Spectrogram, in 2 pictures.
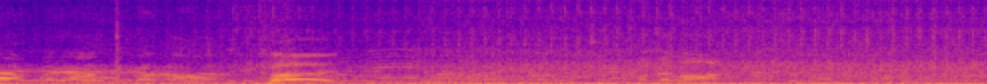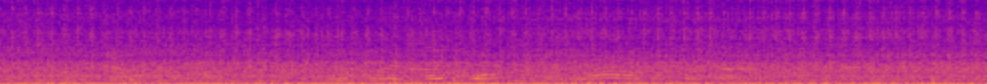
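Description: Go-kart engines rumble and idle close by.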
